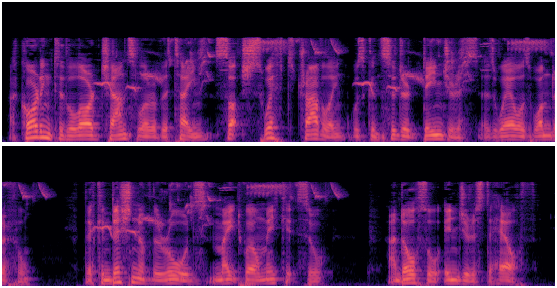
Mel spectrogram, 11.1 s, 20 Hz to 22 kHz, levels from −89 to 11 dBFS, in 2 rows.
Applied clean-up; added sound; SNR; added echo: none; Bird; 12 dB; none.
